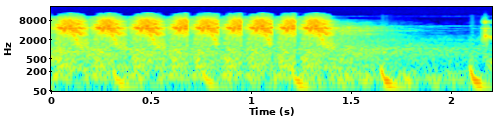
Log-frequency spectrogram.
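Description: Film background score: fast, even scraping percussion strokes, about seven a second, over deep drum hits that fall in pitch. The scraping stops about a second and a half in.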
